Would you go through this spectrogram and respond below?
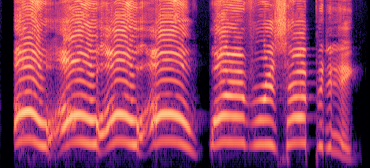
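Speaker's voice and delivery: high, loud panicky truck scream. A narrator's reading. Trucks bumping into each other, screaming in panic. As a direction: squeal in alarm like silly trucks.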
